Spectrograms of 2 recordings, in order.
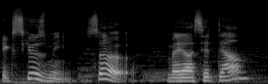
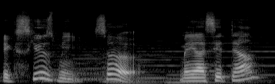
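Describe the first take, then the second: The two takes are said the same way.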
